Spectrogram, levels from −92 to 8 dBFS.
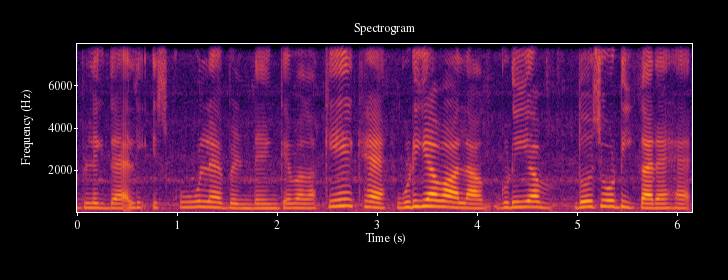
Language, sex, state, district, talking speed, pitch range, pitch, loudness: Hindi, female, Uttar Pradesh, Budaun, 155 wpm, 215-265 Hz, 235 Hz, -18 LUFS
